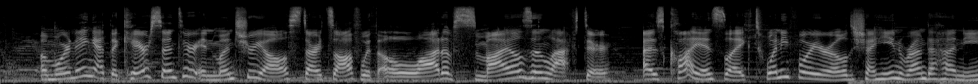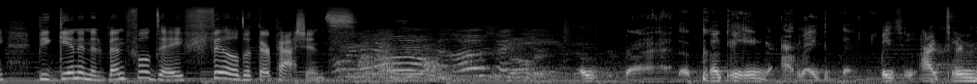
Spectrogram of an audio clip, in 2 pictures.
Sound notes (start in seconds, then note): 13.0 chatter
